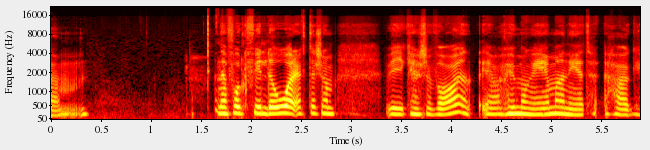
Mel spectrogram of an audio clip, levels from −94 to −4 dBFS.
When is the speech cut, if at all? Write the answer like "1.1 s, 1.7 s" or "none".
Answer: none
